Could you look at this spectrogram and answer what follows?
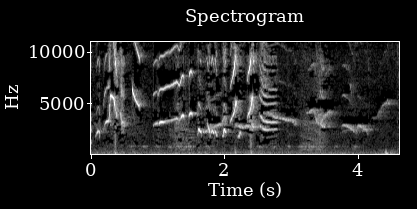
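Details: Agitated white-rumped shama in a fighting mood, tail spread, singing a varied run of clear whistled slurs and rising-falling notes mixed with brief harsh chips, with a short downslurred whistle near the end.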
